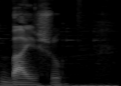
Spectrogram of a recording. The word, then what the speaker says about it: baixo: Portuguese I would have baixo. because remember that sh sound shifted into a ch sound in Spanish.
